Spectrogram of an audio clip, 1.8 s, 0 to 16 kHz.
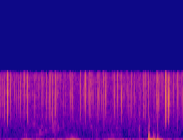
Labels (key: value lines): label: biophony, double pulse
recorder: SoundTrap 300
